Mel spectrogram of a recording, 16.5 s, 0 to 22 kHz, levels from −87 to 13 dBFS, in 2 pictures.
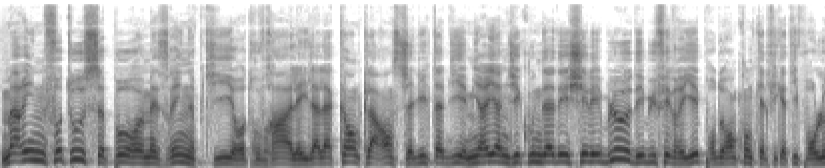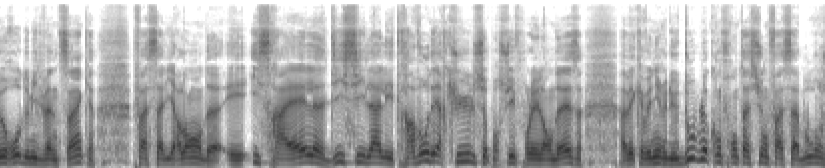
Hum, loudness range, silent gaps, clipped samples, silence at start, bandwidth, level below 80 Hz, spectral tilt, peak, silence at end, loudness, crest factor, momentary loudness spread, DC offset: none; 2 LU; none; under 0.1%; 0 s; 19 kHz; -50 dBFS; -5.5 dB/octave; -2 dBFS; 0 s; -15 LUFS; 14 dB; 5 LU; under 0.1%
